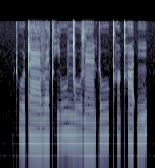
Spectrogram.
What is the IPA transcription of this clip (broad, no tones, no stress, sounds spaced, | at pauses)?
ʈʰ uː ʈ æː v ɛ tʰ j uː ŋ͡ǀ uː z æ̃ː ʈ uː kʰ ɑ̃ qʰ ɜ ʔ ĩ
